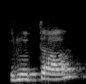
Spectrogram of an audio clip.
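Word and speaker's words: Rita: I'm Ruta. My name is spelled R-I-T-A, but It's only people who know Marathi will know that.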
